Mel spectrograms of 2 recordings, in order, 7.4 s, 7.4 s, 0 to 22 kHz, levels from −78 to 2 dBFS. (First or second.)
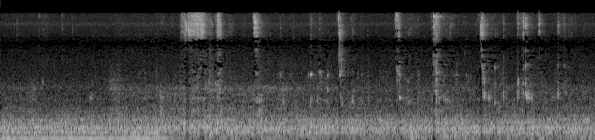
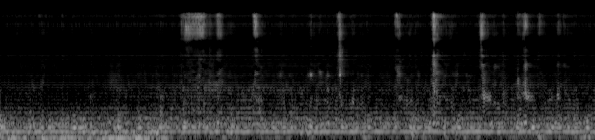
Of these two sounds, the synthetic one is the second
